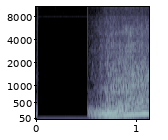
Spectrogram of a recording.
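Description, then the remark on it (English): A car engine kicks in after a short silence and revs hard, its loud growl climbing steadily in pitch as it accelerates. “Rev up your support for KBOO Community Radio. Have an old car taking up space?”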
